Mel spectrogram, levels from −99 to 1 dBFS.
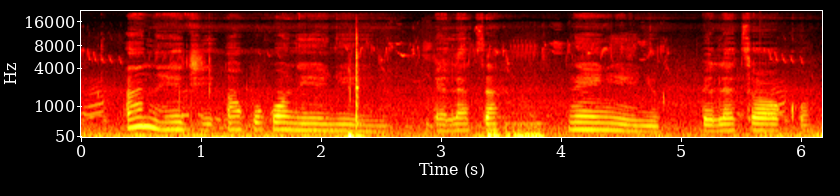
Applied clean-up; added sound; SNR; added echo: none; Bird vocalization, bird call, bird song; -2 dB; none.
